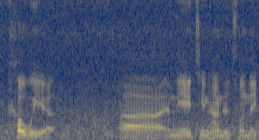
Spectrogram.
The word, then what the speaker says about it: Kaweah: Originally it was Gowea. The Native Americans named it that, and the settlers mispronounced the G, so we have Kaweah in the 1800s when they came.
